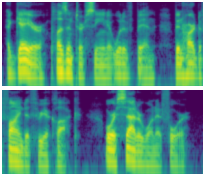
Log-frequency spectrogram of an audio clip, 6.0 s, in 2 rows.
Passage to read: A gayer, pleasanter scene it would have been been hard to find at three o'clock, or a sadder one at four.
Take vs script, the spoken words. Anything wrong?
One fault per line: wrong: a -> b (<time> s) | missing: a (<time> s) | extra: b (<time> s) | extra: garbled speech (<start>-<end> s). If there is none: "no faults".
no faults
